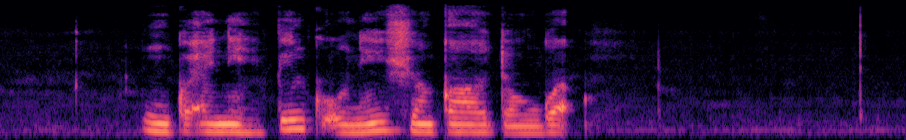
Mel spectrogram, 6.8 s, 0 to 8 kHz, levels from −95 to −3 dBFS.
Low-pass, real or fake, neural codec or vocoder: 7.2 kHz; fake; codec, 16 kHz, 8 kbps, FreqCodec, smaller model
